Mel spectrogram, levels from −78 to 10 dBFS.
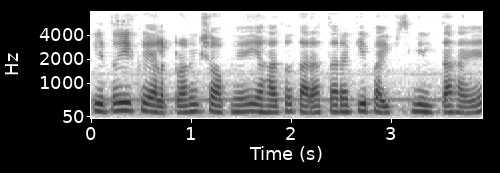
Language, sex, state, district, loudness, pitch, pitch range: Hindi, female, Odisha, Khordha, -15 LUFS, 185 Hz, 175-200 Hz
